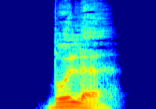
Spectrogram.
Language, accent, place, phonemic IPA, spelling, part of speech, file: German, Germany, Berlin, /ˈbʊlə/, Bulle, noun, De-Bulle.ogg
- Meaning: 1. bull (male cattle) 2. bull (strong or stout man) 3. police officer, cop, pig synonym of Polizist 4. bull (papal decree)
